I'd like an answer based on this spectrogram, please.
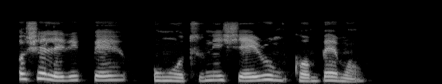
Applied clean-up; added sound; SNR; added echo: none; none; none; none.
